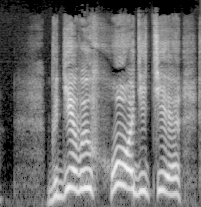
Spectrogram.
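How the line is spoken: Angry exclamation. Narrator (Russian): сердито воскликнула соседка

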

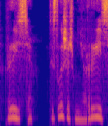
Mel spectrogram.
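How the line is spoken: Muttering. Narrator (Russian): бормотал Сергей

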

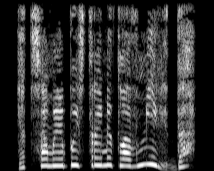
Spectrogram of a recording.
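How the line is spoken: Squeaky boy's voice. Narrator (Russian): пропищал парнишка младший Гарри

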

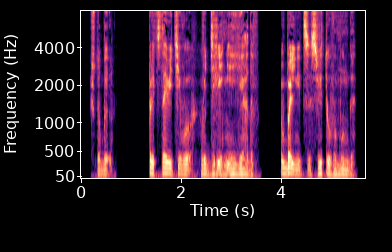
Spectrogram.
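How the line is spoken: Quiet mutter. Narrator (Russian): тихонько пробормотал Рон

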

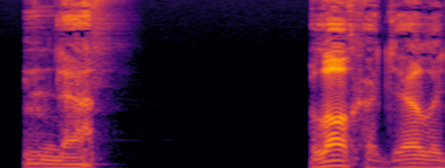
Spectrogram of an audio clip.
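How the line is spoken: Heavy sigh. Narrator (Russian): тяжело вздохнул мистер Крейси

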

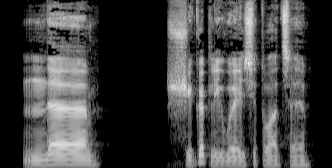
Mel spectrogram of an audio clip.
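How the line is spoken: Gloomy remark. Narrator (Russian): мрачно заметил мистер Дигори

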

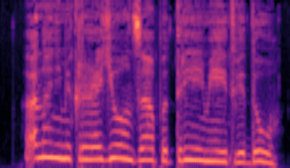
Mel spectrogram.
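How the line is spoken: Sigh. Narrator (Russian): вздохнул Севка

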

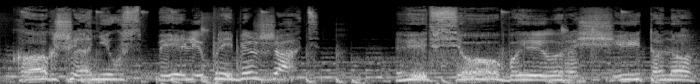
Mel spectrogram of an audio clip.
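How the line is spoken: Desperate muttering. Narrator (Russian): бормотал он в отчаянии

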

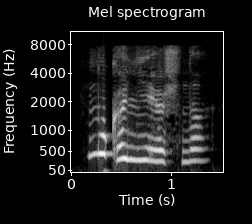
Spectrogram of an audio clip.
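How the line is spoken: Exclamation. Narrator (Russian): воскликнула миссис Керри

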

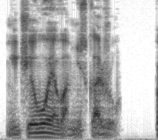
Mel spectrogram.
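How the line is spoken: Grumbling. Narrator (Russian): пробурчал Хагрид

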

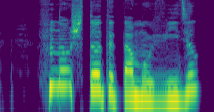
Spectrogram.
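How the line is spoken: Snide question. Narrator (Russian): ехидно спросил Гусев

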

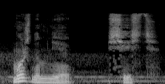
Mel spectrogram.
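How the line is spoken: Timid question, small child. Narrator (Russian): робко спросил маленький принц

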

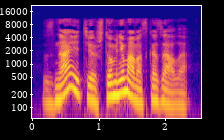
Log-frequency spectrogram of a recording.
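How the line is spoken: Joyful announcement. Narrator (Russian): Радостно сообщил он

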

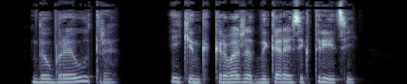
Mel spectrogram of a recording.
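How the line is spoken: Affectionate purr. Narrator (Russian): Ласково промурлыкал Элвин Вероломный

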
